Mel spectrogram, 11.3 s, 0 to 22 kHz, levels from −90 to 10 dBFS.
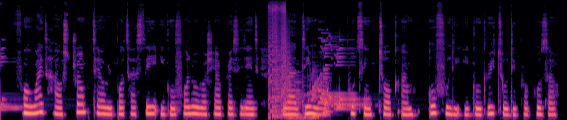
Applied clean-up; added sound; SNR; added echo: classical method spectral subtraction.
